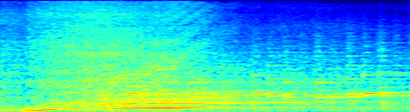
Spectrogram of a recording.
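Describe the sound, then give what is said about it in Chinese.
A car engine starts and revs with rising pitch as it pulls away to drive back to a factory along a small road, then settles into a steady drone that eases off slightly. “沿着小路下去，开车回了工厂。”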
